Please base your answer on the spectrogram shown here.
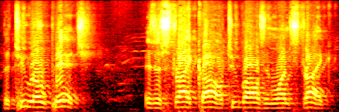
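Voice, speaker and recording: A man calling a softball game live in a steady, matter-of-fact way, his voice ringing with a cave-like echo. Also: a little high, slow, recorded from a distance. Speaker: play-by-play announcer. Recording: echoey booth, set back from the mic.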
